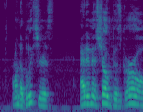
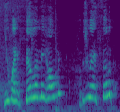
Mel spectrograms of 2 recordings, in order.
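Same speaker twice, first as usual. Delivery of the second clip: high-pitched, whiny challenge; mock offended; 12 semitones higher than usual. Imitating a rebuffed guy confronting the girl, offended. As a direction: act put out, pitch climbing on the repeat.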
